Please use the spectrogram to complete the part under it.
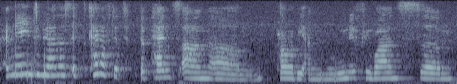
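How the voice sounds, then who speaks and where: A woman roleplay player on voice chat with a loud voice, often stammering and restarting her sentences. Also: mid-range voice, moderate pace, dull audio, slight background noise. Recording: echoey room voice chat.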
